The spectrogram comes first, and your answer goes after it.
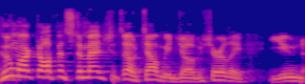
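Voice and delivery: put-on taunting sarcasm with swooping pitch. Acting out God questioning Job in the Bible: mock-sarcastic. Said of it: "God is being sarcastic. There's some sarcasm here that he's giving to Job. He's like".

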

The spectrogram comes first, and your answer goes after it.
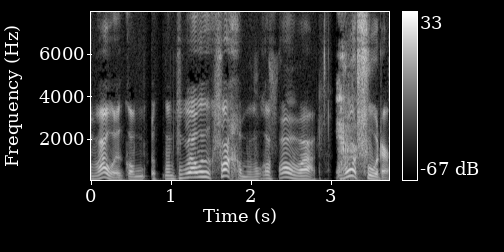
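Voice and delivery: loud mumble through a stuffed mouth. Imitating a politician dodging the press with food: imitating talking with a full mouth. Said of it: "Je propt wat, wat voedsel naar binnen en dan zeg je".

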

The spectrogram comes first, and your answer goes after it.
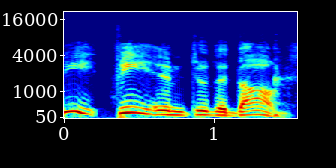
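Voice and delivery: high-pitched put-on North Korean accent. Joking about North Korea: Kim Jong-un impression. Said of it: "it's like if I did a Kim Jong-un impression".

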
